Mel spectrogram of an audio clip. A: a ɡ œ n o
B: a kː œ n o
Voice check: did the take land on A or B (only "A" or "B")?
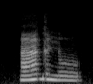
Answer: A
